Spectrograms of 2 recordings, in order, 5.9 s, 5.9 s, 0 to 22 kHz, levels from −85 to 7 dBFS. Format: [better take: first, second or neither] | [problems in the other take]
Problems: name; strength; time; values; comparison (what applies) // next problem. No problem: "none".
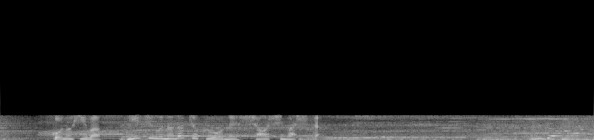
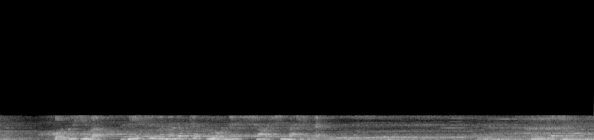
first | background sound (Wood); 15 dB below the speech // room echo; dies away in 0.6 s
